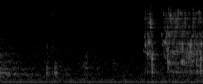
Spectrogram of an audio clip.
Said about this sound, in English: I need to put 9 millilitres inside to go with the 900 millilitres of water.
